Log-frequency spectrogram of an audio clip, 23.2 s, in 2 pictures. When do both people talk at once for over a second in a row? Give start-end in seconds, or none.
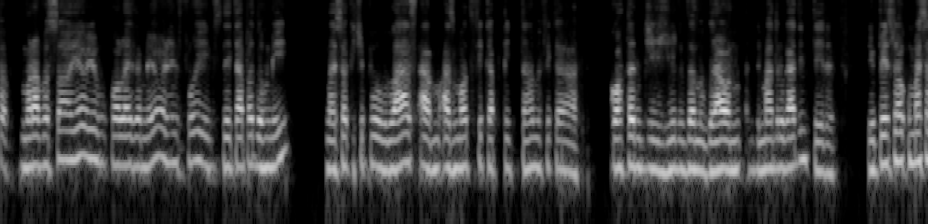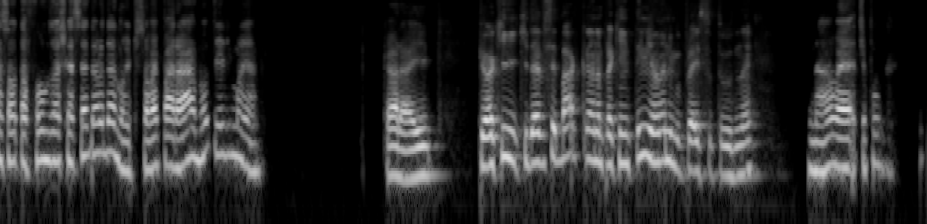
none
